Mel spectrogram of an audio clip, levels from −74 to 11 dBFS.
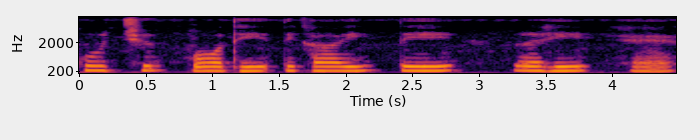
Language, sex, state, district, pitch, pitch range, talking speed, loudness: Hindi, female, Madhya Pradesh, Umaria, 220 Hz, 215-230 Hz, 80 wpm, -13 LUFS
